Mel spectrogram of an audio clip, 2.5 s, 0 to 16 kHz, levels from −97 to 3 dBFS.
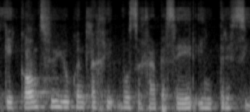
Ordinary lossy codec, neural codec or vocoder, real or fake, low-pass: Opus, 16 kbps; vocoder, 48 kHz, 128 mel bands, Vocos; fake; 14.4 kHz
